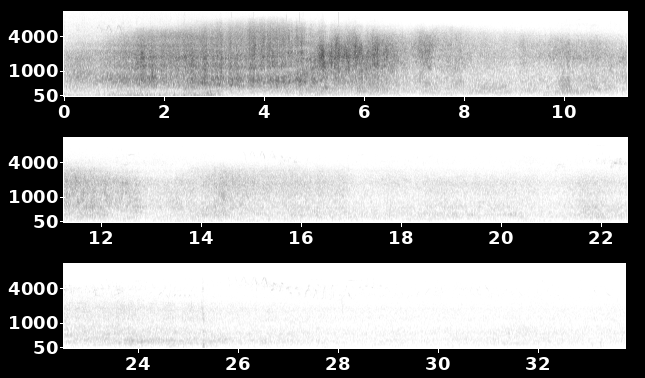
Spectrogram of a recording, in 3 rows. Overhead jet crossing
0.0 15.1

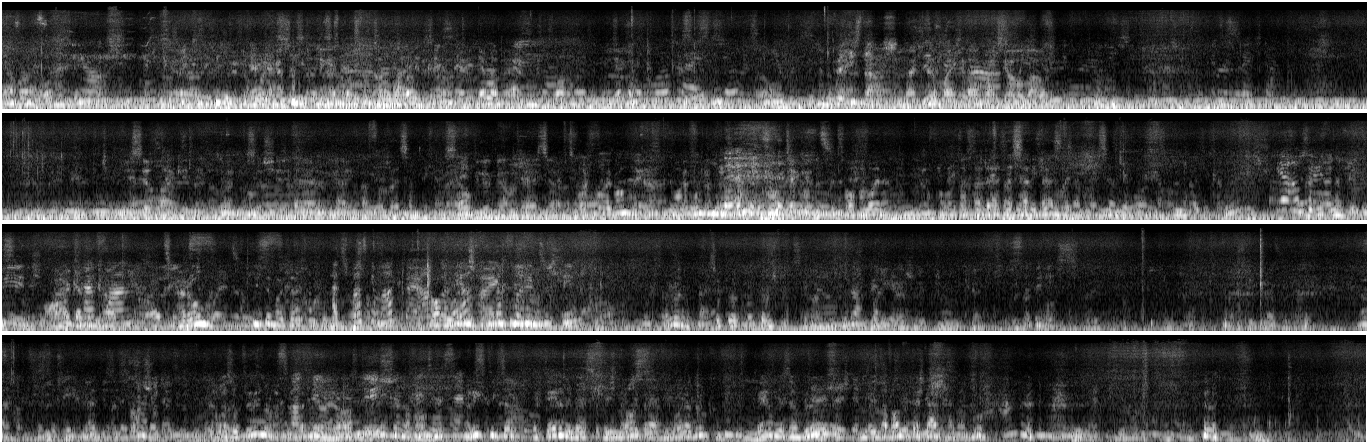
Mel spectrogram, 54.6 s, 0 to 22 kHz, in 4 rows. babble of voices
0.0 38.2

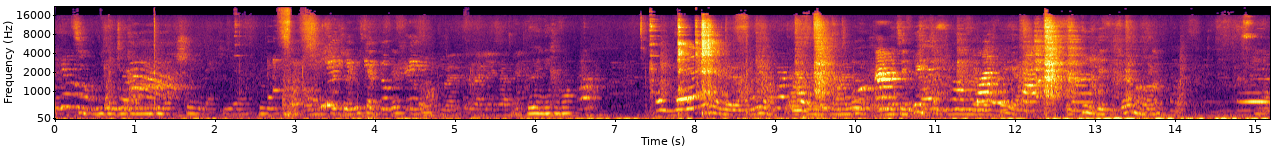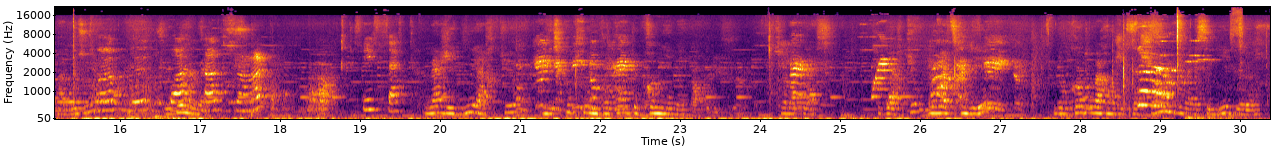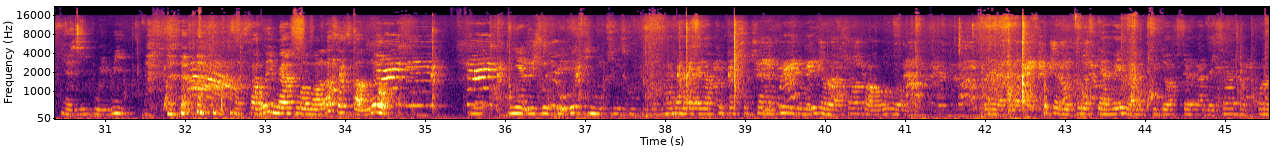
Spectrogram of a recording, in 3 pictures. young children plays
0.0 4.5, 6.6 13.2, 13.9 19.8, 20.8 22.4, 24.6 26.4, 28.1 30.2, 31.5 37.3

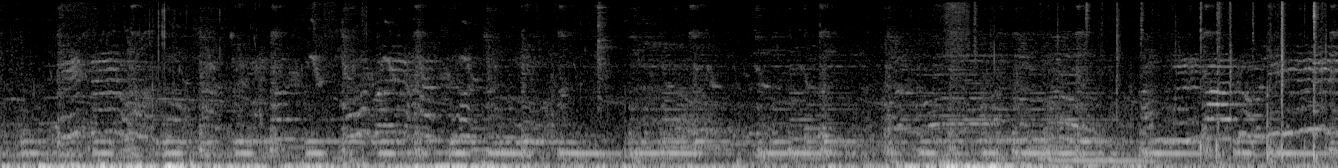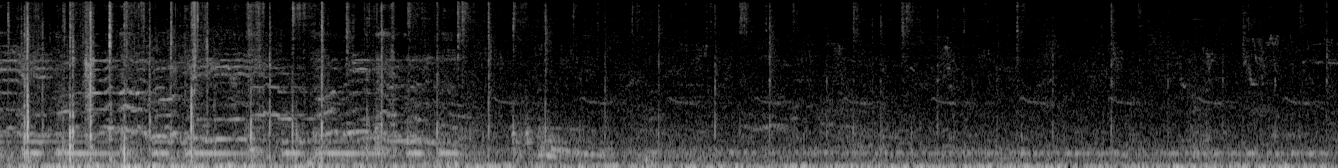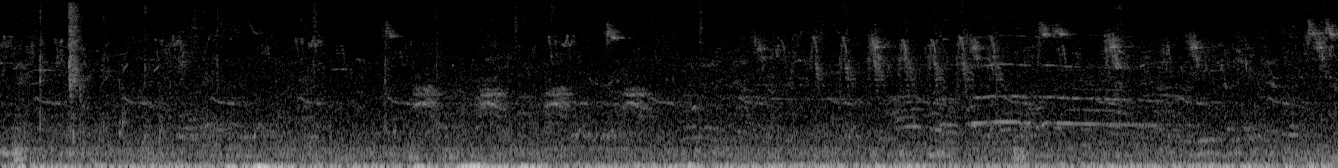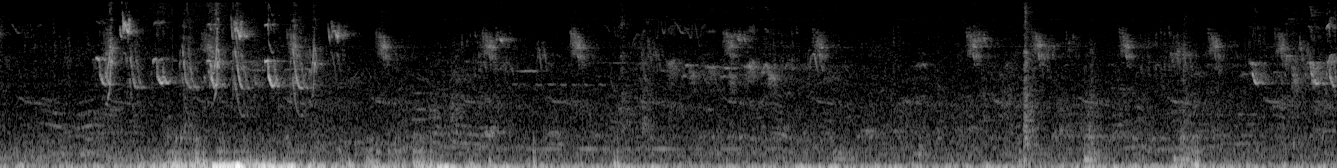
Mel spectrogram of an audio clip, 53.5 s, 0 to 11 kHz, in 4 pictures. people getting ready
0.0 30.1

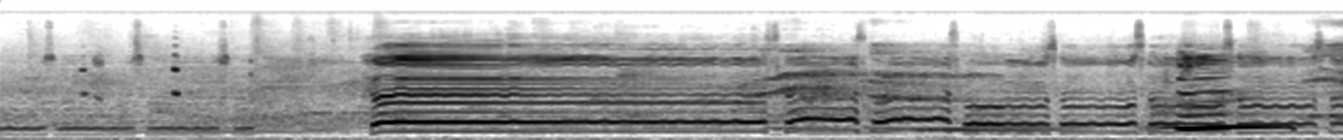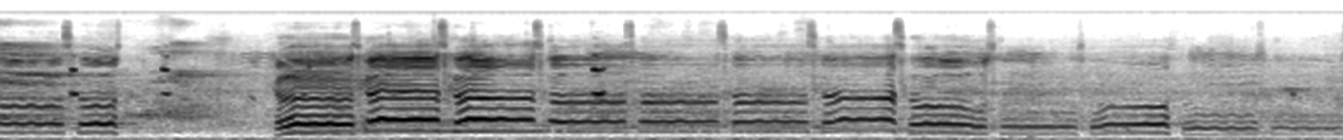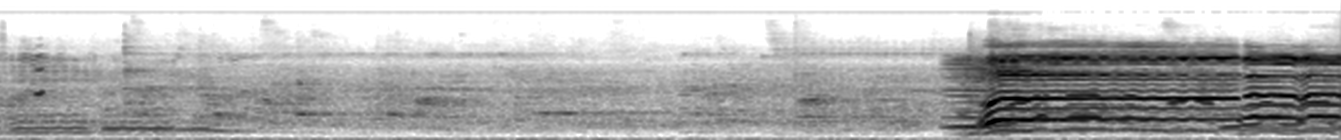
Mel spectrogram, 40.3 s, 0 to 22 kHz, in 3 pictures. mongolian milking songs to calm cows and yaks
0.0 15.6, 16.2 29.8

